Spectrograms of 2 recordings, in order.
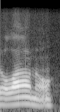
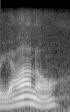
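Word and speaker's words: Llano: all the way to Lano or Yano however you want to pronounce it I do have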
